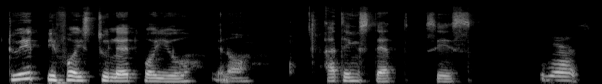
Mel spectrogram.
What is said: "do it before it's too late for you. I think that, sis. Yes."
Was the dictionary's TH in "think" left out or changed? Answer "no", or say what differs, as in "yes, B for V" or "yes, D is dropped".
yes, T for TH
